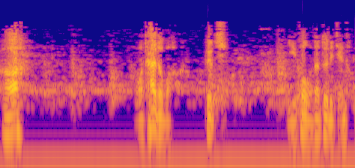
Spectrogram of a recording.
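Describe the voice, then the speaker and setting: A man's voice: sits low, brisk, a bit bright, highs cut off, slight background noise. An actor in a radio drama playing an irritable, short-tempered male detective. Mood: sullen.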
